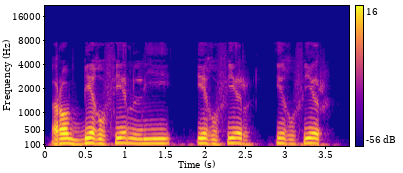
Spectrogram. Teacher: quand le ra, il a une kasra, alors là, le ra, il a une caractéristique qu'on dit qu'il est muraqqaqa, c'est-à-dire qu'il est allégé. Par exemple, tu dis Rabbi ghfirli, ighfir.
